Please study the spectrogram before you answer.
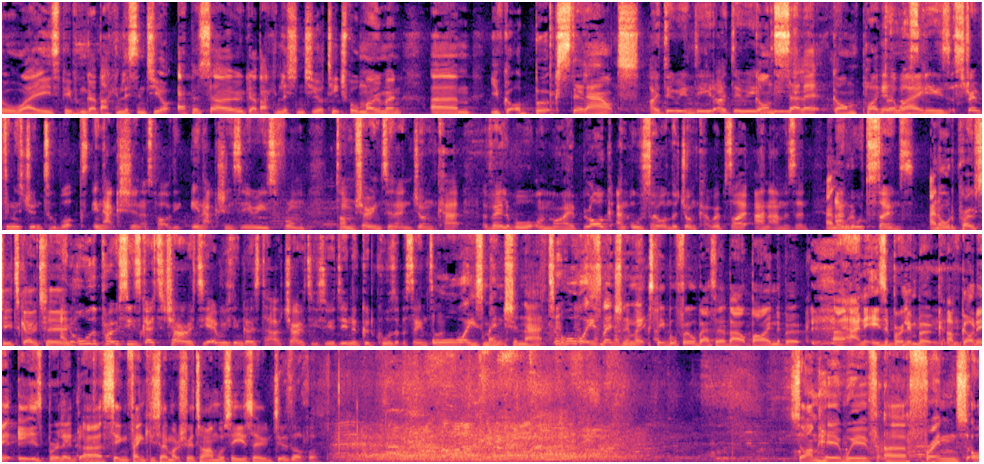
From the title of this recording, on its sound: LIVE from ResearchEd 2023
